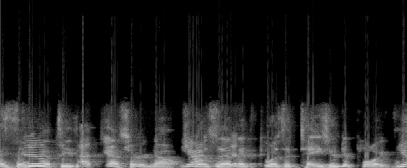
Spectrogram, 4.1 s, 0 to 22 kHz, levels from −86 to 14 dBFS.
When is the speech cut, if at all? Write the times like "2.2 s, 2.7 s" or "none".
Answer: none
